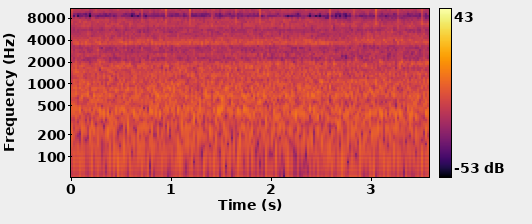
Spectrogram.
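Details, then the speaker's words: Oldsmobile LSS 3.8L supercharged at idle, steady light clicking about four a second: the previously damaged supercharger drive belt slapping and needing replacement; the serpentine belt is okay, and the tensioner and idler also want replacing. "It's that belt slapping right there. And this belt was damaged from before, and it's gonna need a new belt."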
